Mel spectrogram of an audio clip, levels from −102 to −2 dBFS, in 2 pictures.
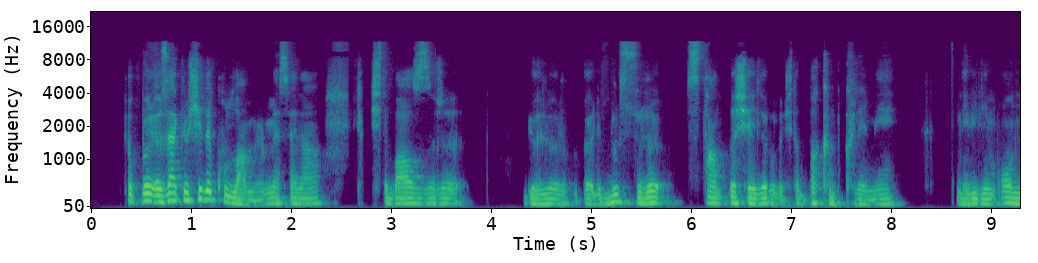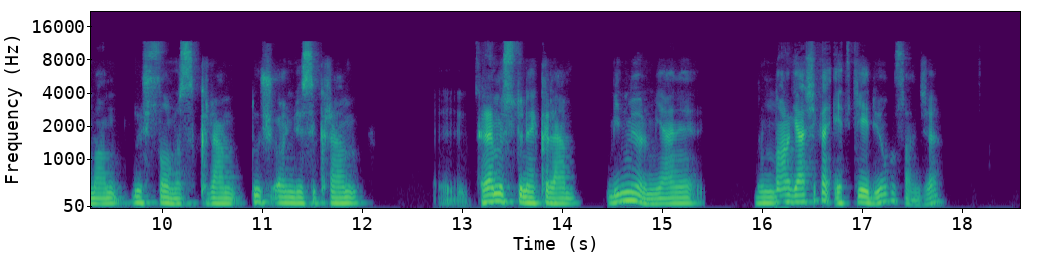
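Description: There are no technical faults in this speech recording to describe.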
